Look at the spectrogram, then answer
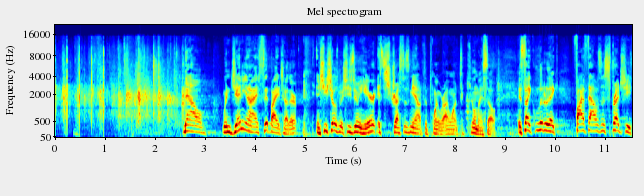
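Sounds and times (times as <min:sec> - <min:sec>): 
audience round of applause: 0:00.0 - 0:02.6
speech: 0:02.6 - 0:11.5.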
